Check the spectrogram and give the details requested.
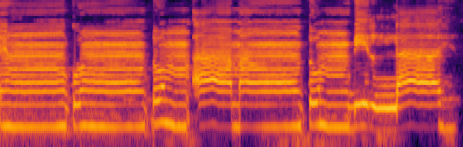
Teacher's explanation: Amantum bi jangan langsung amantum bi. Harusnya ditahan dulu juga dua harakat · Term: ikhfa syafawi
